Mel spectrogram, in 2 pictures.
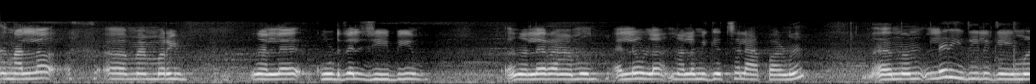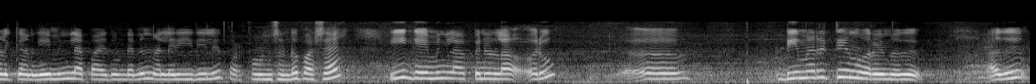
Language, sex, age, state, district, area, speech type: Malayalam, female, 18-30, Kerala, Kasaragod, urban, spontaneous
